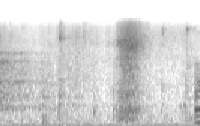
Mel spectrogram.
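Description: The tail of a girl's laugh fading out, then a short breathy hiss about a second in, like a sniff or exhale.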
